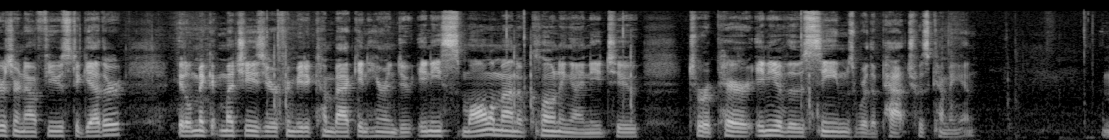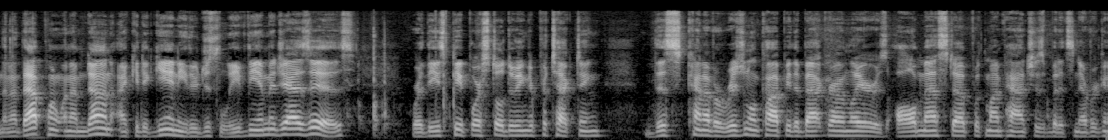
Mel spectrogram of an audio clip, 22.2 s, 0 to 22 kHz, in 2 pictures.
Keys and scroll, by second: 10.9 super+-.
